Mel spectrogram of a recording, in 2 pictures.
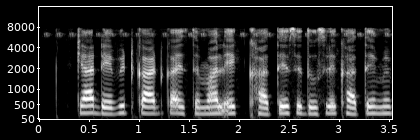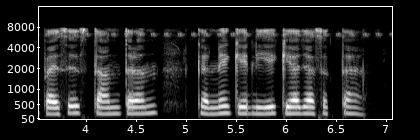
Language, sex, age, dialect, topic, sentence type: Hindi, female, 18-24, Awadhi Bundeli, banking, question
